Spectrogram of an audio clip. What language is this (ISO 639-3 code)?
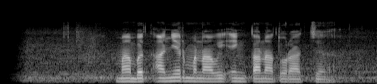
jav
